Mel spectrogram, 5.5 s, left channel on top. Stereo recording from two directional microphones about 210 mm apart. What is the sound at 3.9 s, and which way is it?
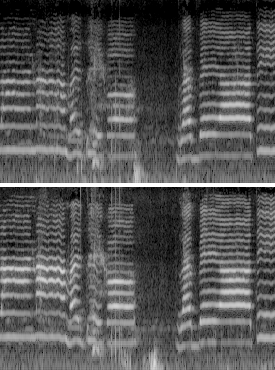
Child singing, 60° right (ahead or behind).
